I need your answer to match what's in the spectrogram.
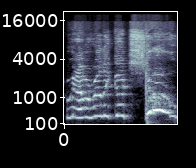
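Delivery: strained yell, very high, very loud. Retelling how Tony Khan stomps and shouts into the mic: imitating Tony Khan shouting into the mic. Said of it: "he'll stop his, like, his foot down, like, he'll be like".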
